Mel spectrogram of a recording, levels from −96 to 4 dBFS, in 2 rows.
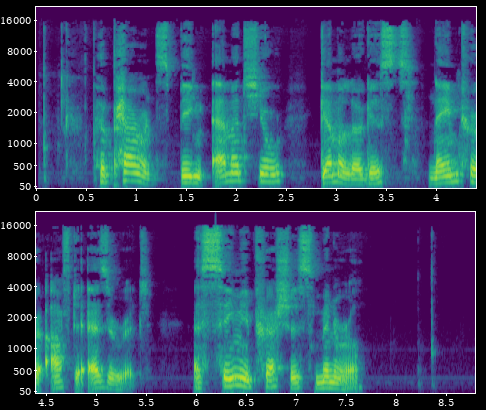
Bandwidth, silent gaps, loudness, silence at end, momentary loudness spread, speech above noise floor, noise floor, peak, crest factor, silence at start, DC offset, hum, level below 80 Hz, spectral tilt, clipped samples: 16.5 kHz; none; -14 LUFS; 1.15 s; 11 LU; 56 dB; -70 dBFS; 0 dBFS; 16 dB; 0.05 s; under 0.1%; none; -56 dBFS; -3.5 dB/octave; under 0.1%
